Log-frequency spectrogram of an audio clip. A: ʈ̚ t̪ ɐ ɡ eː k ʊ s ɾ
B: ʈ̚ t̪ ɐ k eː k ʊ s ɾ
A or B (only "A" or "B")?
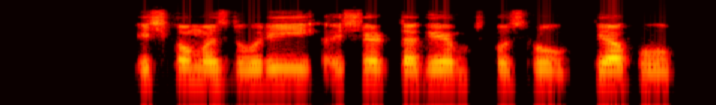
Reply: A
